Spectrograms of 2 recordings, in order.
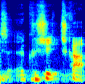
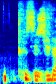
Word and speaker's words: Kazuchika: between Brody King and Kushika Okada's Red Tomato Chest. Oh, mate. You want to pronounce that a little better? Kazuchika Kazuchika Okada. Okada. Kazuchika. Kazuchika.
